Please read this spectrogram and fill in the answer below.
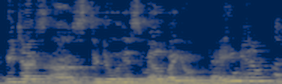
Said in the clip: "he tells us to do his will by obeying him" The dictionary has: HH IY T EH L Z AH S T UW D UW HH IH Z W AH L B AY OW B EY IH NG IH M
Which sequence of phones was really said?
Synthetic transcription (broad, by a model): HH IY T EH Z AH S T UW D UW HH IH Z W AH L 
